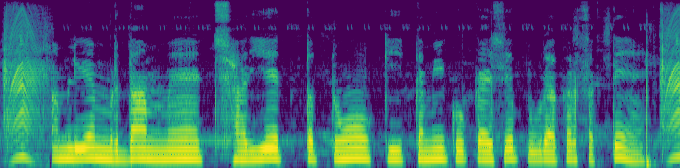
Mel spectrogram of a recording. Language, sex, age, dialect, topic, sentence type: Hindi, male, 18-24, Awadhi Bundeli, agriculture, question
